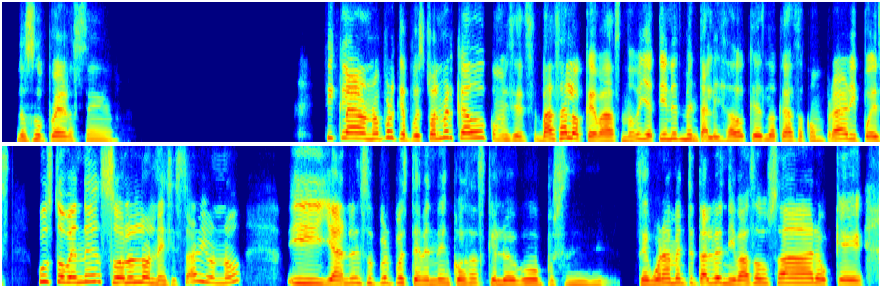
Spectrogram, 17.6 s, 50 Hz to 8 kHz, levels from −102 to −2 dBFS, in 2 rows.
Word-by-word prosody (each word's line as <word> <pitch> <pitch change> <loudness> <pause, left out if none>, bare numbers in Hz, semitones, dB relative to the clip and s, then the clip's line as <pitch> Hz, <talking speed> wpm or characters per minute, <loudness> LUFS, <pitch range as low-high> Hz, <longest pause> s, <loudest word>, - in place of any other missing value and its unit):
Los 235 -2 -4
súpers, 225 -3 -1
sí. 235 0 -9 2.1
Sí, 335 -2 -4
claro, 320 -2 +5
¿no? 285 +1 -1
Porque, 350 -6 0
pues, 230 0 -1
tú 270 - 0
al 275 - +1
mercado, 340 -1 +2
como 255 -5 -8
dices, 225 -3 -4
vas 250 +7 +2
a 320 - +5
lo 290 -3 +2
que 210 - +2
vas, 200 0 +2
¿no? 205 +5 -5
Ya 265 -2 0
tienes 275 +3 -2
mentalizado 205 -4 -1
qué 235 - -1
es 225 - +2
lo 240 0 -2
que 230 - -6
vas 220 +1 0
a - - -7
comprar 220 +6 -1
y, 260 - -3
pues, 210 -1 -3 0.3
justo 350 -2 +2
venden 330 +4 +2
solo 295 -2 +3
lo 310 -1 +4
necesario, 265 - -3
¿no? 285 +10 -4 0.4
Y 260 -3 +2
ya 230 0 +4
en 245 - -3
el 275 +1 -3
súper, 275 +1 -5
pues, 270 -1 -1
te 235 - +2
venden 230 +2 -2
cosas 240 +2 -1
que 225 -3 -2
luego, 220 +3 +1
pues, 215 0 -10
mm, 200 -1 -7 0.3
seguramente 255 +3 +1
tal 255 +1 +2
vez 275 0 +3
ni 240 -2 0
vas 230 +3 +2
a 265 - +4
usar 275 +1 +3
o 235 -2 0
que, 220 -3 -1
250 Hz, 200 wpm, -22 LUFS, 225-275 Hz, 2.1 s, claro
